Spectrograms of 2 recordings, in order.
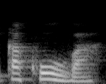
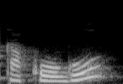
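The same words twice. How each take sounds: First: "какого" ending in va, kakova; correct spoken pronunciation. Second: "какого" with a hard g, kakogo; wrong, as-written pronunciation. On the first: Teacher showing what she does say, spoken pronunciation. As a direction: say "какого" with v for the written g. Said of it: "je dis какого". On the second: Teacher showing what she does not say, as-written pronunciation. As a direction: say "какого" ending in go. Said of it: "Je ne dis pas". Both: Shown as a demonstration.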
